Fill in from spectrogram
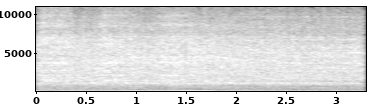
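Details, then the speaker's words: Datsun mini truck engine after parts were drilled out and reassembled with a spacer: steady low idle with only slight pitch drift, no hunting or surging, idling better. "I drilled those out just put everything back together like you see me take it apart she's idling pretty good now"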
